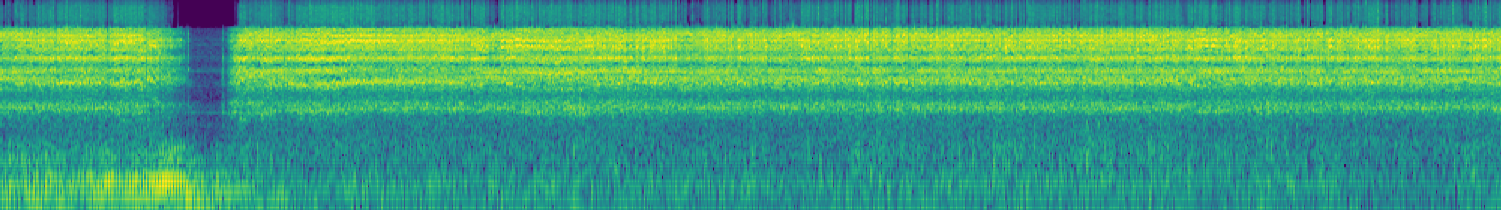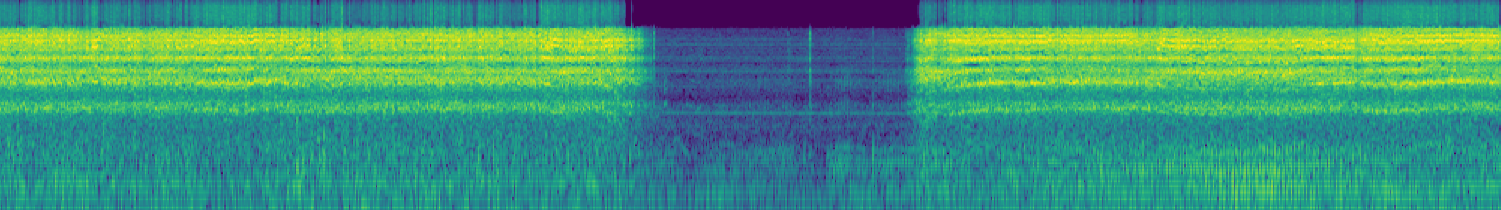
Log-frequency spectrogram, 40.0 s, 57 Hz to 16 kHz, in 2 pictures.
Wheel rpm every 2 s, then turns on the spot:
220, 90, 220, 220, 230, 230, 230, 230, 230, 230, 240, 220, 220, 230, 50, 0, 150, 230, 220, 220.
none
